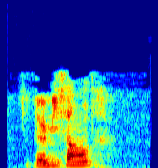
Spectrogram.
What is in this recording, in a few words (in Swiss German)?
"demicenter", alsace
